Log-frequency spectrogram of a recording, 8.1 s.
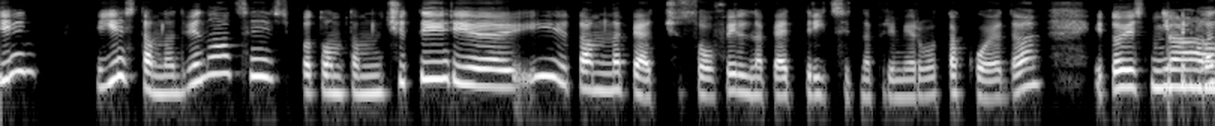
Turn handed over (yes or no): no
